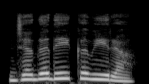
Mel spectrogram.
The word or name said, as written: ಜಗದೇಕವೀರ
